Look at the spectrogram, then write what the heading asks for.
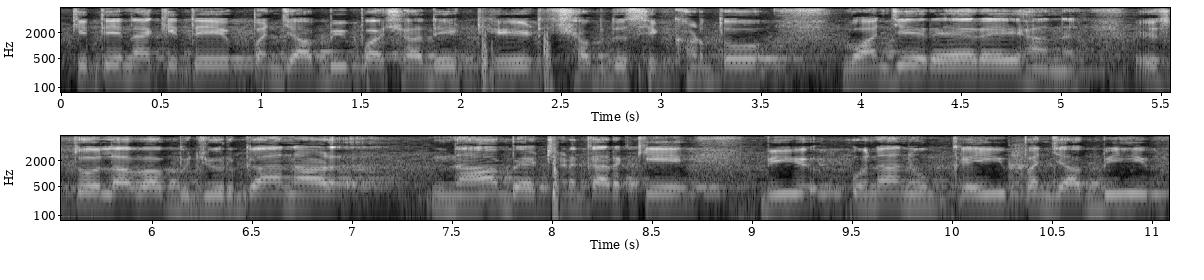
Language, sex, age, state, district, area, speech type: Punjabi, male, 30-45, Punjab, Kapurthala, rural, spontaneous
